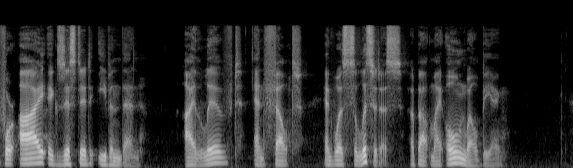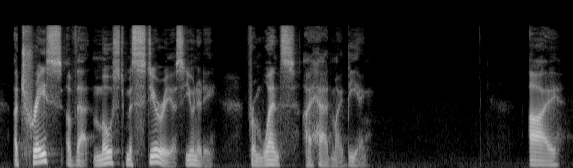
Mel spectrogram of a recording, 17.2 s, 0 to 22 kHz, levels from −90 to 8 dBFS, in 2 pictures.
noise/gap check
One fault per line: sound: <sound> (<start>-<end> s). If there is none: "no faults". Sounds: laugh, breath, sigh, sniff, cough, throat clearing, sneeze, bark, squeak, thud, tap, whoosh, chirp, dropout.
no faults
